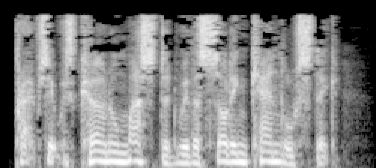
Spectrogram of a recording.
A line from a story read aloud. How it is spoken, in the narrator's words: she muttered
